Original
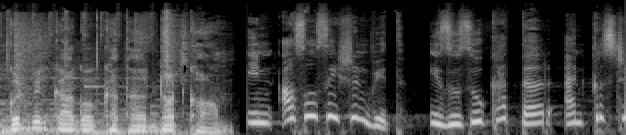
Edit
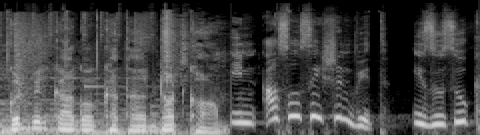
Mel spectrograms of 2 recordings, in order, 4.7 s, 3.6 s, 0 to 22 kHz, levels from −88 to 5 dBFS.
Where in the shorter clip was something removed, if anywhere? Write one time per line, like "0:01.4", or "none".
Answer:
0:01.6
